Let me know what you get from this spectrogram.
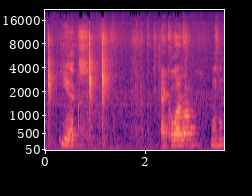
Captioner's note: voiceover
